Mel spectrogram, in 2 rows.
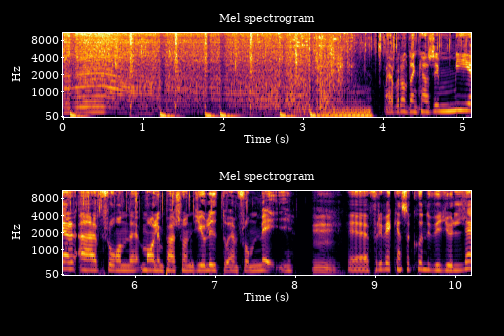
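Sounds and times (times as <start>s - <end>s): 
saw cutting wood: 0.0s - 3.9s
speech: 4.1s - 10.1s.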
